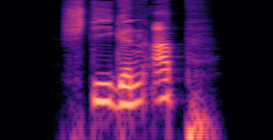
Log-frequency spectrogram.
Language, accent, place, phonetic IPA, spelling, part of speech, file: German, Germany, Berlin, [ˌʃtiːɡn̩ ˈap], stiegen ab, verb, De-stiegen ab.ogg
- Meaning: inflection of absteigen: 1. first/third-person plural preterite 2. first/third-person plural subjunctive II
